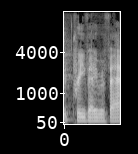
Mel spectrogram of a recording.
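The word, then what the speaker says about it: Privé Revaux: The Privé Revere, am I saying that right? – Yeah.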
